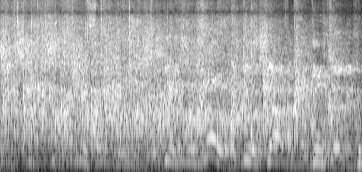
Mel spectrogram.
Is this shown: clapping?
yes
